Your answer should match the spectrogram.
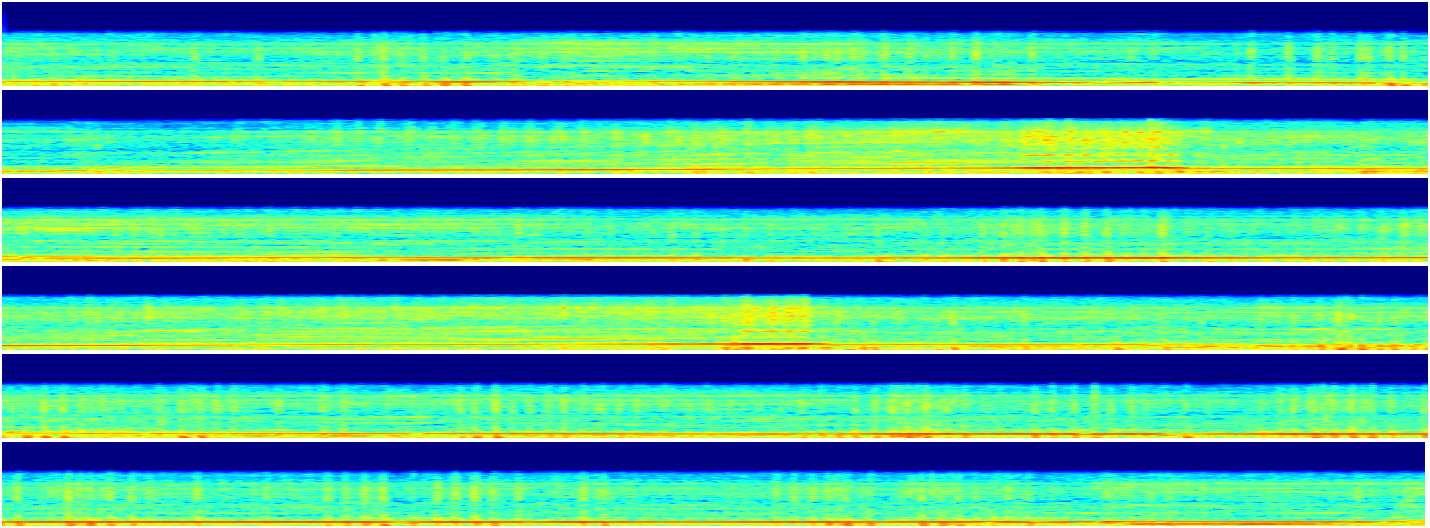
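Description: Sport motorcycle engine heard from onboard, running steadily at part throttle; its pitch climbs twice, around nine and nineteen seconds in, and drops suddenly each time.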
